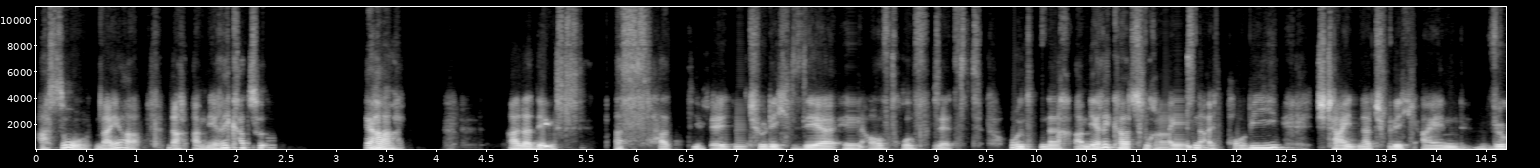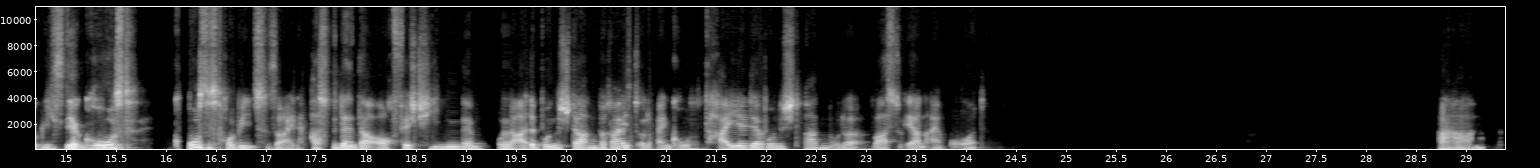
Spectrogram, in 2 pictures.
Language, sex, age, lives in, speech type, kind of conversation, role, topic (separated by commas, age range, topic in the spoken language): German, male, 40-44, Germany, conversation, podcast, host, Wie bist du zu deinem liebsten Hobby gekommen?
